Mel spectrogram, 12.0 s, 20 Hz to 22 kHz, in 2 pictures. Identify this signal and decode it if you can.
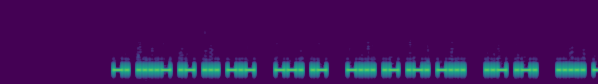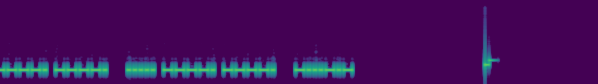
Morse code, heard as a keyed tone, about 40 wpm, 690 Hz. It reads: N4ASK GA BARB UR 599 599 <BK>
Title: SOTA QSO Practice 40wpm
